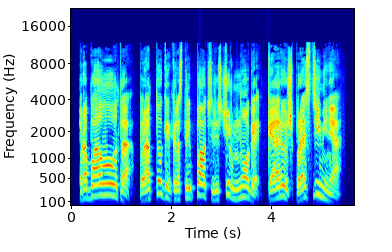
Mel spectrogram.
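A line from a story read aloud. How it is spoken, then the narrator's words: Booming voice. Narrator (Russian): Прогудел Влас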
